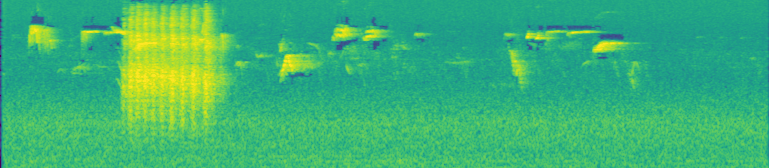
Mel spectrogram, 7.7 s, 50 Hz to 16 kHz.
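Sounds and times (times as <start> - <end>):
small birds chirping and twittering: 0.3 - 6.6
Eurasian magpie harsh rattling chatter: 0.4 - 2.4.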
